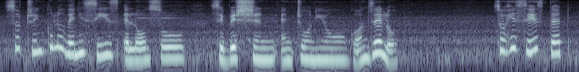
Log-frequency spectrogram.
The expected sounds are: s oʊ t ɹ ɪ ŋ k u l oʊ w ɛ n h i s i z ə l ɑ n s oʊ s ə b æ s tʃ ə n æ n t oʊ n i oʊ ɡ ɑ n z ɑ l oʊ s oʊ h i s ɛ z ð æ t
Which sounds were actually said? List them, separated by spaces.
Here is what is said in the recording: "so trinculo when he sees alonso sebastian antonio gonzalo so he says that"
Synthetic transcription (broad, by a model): s oʊ t ɹ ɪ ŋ k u l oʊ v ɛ n h i s i z ə l ɑ n s oʊ s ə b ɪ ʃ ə n æ n t oʊ n i oʊ ɡ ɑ n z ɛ l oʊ s oʊ h i s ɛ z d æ t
